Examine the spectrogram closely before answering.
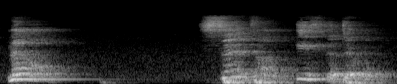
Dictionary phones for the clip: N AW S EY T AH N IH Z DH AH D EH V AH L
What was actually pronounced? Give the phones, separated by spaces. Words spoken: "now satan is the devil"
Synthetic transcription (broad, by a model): N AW S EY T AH IH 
